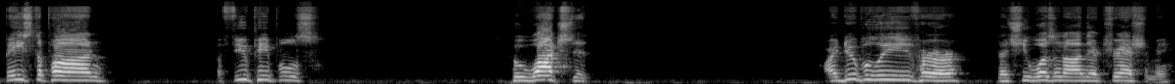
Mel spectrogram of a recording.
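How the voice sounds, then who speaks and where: Hosting a live stream, a man in his forties with a stutter and a high, fairly bright voice speaks directly to his viewers. He goes slowly and pauses often, sounding aggrieved as he keeps returning to the same complaint and repeating his words.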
